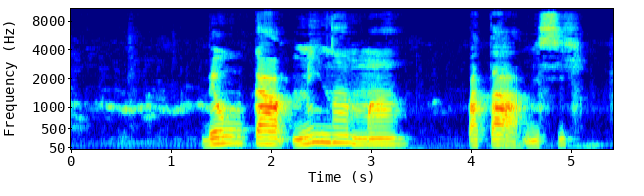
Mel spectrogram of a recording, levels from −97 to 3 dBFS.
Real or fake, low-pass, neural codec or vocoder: fake; 9.9 kHz; vocoder, 24 kHz, 100 mel bands, Vocos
